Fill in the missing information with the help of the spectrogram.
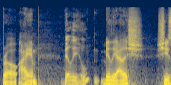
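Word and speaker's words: Billie Eilish: you you know uh billy alice is how you say her name yeah yeah english so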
